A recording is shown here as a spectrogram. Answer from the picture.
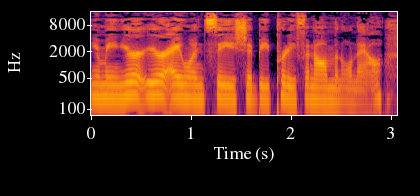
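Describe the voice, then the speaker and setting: A woman talks in a plain, everyday voice at a medium pitch with fairly even intonation. The recording is very clean, with a silent background. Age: 40s. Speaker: natural health podcast host. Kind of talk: health talk interview. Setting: radio studio.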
